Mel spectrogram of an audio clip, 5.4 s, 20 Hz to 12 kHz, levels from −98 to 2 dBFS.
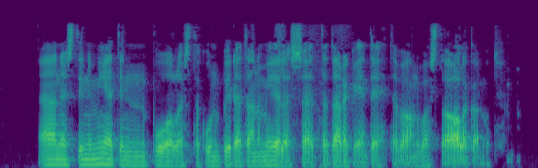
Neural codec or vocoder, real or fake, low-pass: none; real; 7.2 kHz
